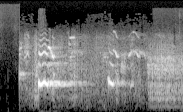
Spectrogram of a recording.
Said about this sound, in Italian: Due cani, due Doberman, Zeus e Apollo.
